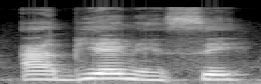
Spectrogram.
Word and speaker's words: Abiemese: If you see anybody, some people for short, they'll say AB. But is the meaning, the full meaning or the full pronunciation is Abiemese.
